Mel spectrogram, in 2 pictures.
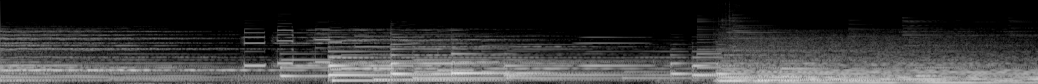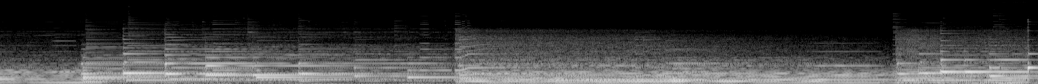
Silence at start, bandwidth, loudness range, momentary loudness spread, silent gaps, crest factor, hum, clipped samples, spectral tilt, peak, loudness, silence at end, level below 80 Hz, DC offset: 0 s; 8.4 kHz; 4 LU; 11 LU; none; 16 dB; none; under 0.1%; -9 dB/octave; 0 dBFS; -17 LUFS; 0 s; -32 dBFS; under 0.1%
